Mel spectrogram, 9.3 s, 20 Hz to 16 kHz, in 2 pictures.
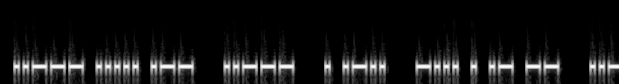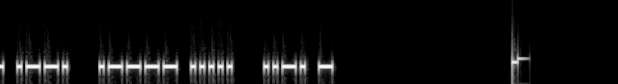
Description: Morse code, heard as a keyed tone, about 34 wpm, 700 Hz. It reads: 25W 2 EL BEAM UP 15 FT
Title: K1USN SST QSO Practice 35wpm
